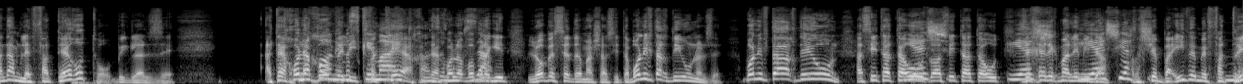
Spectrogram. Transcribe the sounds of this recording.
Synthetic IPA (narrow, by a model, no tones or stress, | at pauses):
d̪amle̞fat̪e̞ʁo̞t̪ʰo̞̰biɡla̰lze̞̰ | a̰t̪ajaχo̞lːavo̞velit̪akeaχat̪ajaolːavoelaɡid̪lo̞bese̞d̪eʁmaʃeasit̪abo̞nift̪aχd̪ijunalze̞̰ | bo̞niftaχd̪ijunasit̪at̪autloasit̪at̪aut̪zeχelekmalemid̪aavalʃebaʔimveme̞fat̪ʁ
